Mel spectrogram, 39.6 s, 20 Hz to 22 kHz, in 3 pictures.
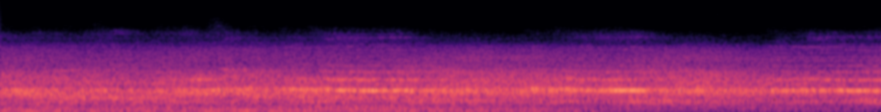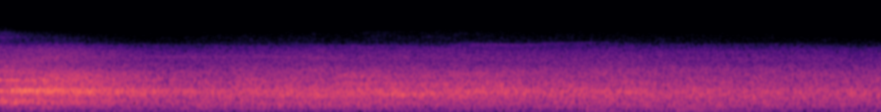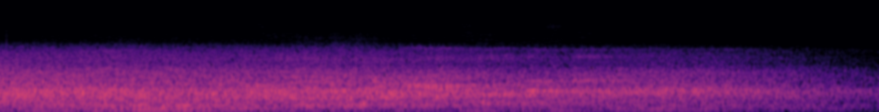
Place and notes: Bd Michelet, Marseille, France - Stade Vélodrome - Marseille - Euros 2016
Stade Vélodrome - Marseille
Demi finale Euro 2016 - France/Allemagne
Prise de son et ambiance à l'extérieure du stade.
7 July 2016, 21:30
